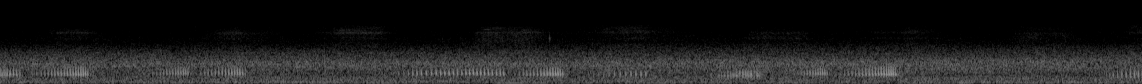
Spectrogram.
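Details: Several common frogs (Rana temporaria) spawning after dark in a garden pond: low, rattling croaks in clustered bursts about every second or two, with some longer drawn-out purrs over a constant background hiss.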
